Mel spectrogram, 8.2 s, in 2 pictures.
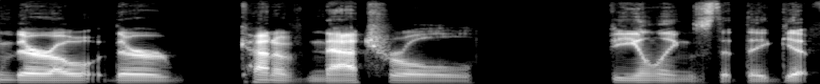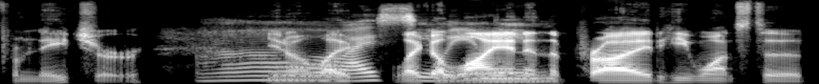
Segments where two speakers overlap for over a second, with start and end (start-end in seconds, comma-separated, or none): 5.4-6.9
